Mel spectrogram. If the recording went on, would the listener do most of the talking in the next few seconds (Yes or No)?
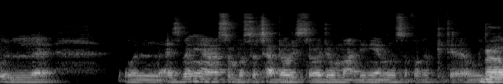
No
